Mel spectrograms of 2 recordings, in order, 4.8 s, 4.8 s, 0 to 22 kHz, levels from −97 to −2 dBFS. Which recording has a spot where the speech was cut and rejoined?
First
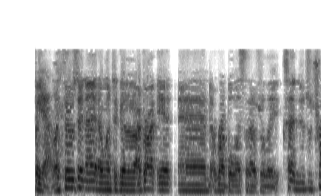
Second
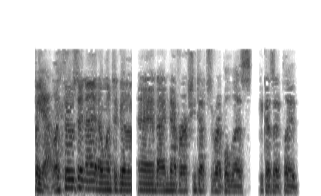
second; 1 cut; at 2.0 s

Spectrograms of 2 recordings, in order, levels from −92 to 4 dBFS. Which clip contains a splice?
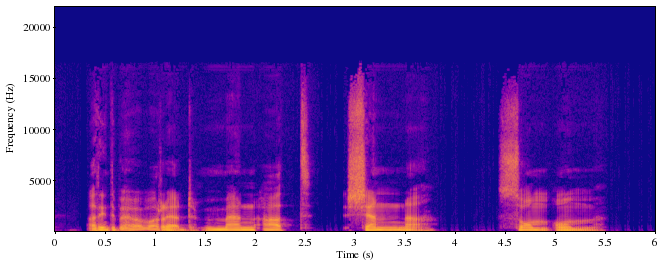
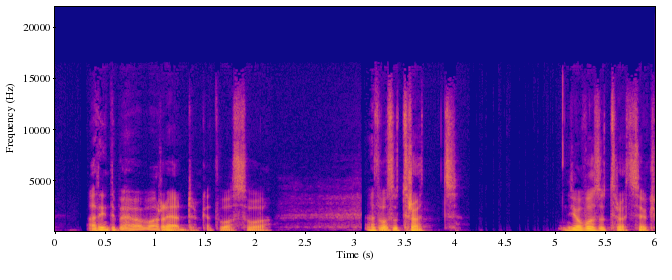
second; 2 cuts; at 1.5 s, 3.1 s

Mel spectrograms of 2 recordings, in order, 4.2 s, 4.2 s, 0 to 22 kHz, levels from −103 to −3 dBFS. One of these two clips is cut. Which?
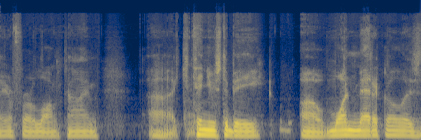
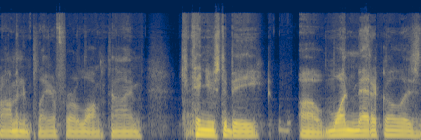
second; 1 cut; at 1.8 s

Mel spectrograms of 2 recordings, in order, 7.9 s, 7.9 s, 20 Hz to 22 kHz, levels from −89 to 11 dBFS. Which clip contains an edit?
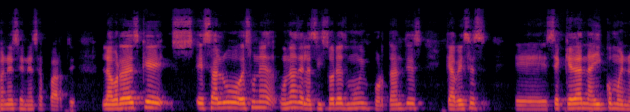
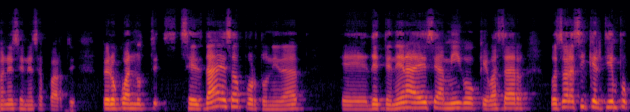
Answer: first; 1 cut; at 1.1 s

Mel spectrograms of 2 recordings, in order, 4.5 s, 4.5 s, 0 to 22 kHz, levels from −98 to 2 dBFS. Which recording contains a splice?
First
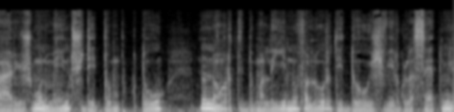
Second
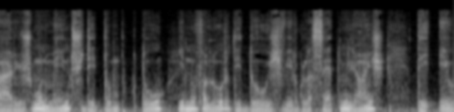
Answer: second; 1 cut; at 1.8 s

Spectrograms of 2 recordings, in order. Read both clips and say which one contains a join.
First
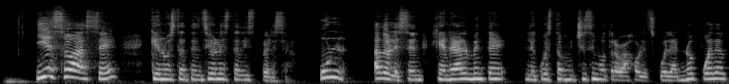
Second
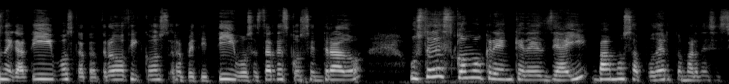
first; 1 cut; at 4.2 s

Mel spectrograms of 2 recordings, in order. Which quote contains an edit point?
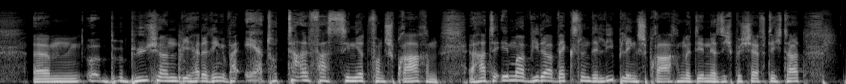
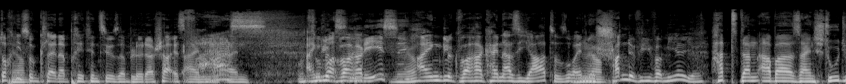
second; 1 cut; at 1.8 s

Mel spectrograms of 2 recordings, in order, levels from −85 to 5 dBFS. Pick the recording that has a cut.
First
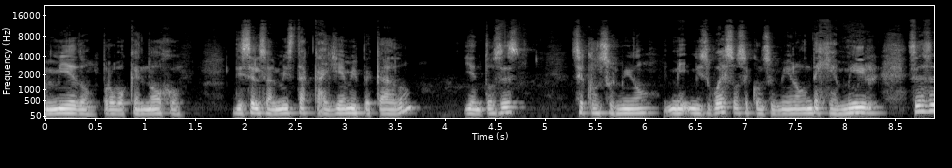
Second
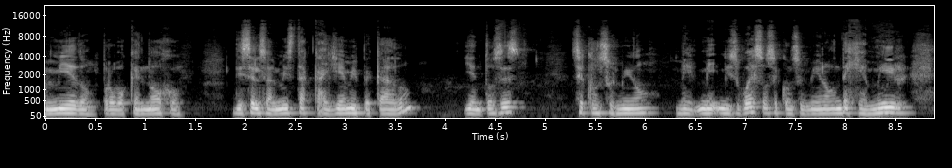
first; 1 cut; at 6.2 s

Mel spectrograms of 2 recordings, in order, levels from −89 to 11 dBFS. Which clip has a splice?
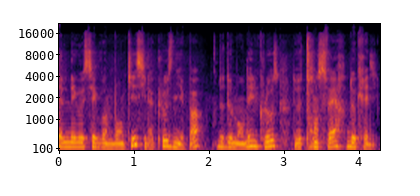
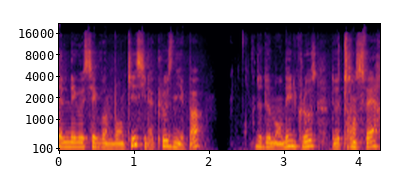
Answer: first; 1 cut; at 2.0 s

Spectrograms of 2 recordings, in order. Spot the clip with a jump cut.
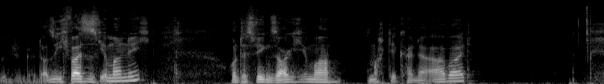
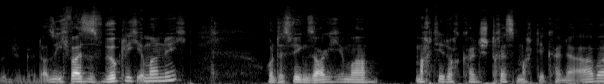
first; 2 cuts; at 1.0 s, 3.7 s

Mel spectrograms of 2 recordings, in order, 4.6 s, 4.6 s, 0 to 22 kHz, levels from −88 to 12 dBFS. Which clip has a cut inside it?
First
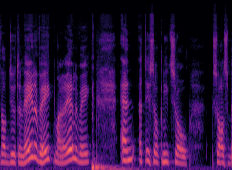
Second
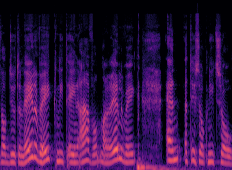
first; 1 cut; at 1.1 s

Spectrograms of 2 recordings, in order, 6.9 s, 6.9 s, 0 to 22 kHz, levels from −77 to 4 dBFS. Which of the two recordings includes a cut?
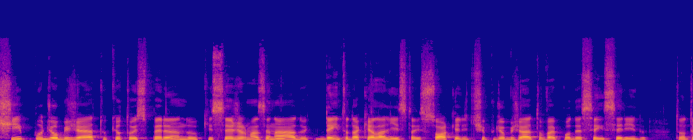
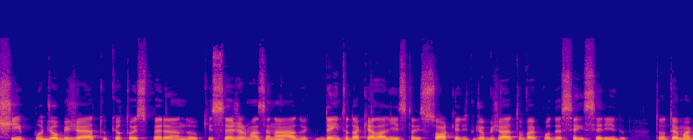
second; 1 cut; at 4.7 s

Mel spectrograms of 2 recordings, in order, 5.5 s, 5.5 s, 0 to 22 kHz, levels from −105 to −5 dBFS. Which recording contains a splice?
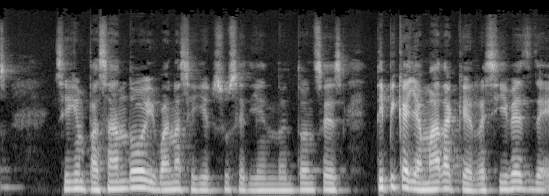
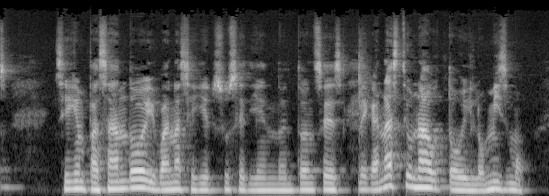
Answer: second; 1 cut; at 3.6 s

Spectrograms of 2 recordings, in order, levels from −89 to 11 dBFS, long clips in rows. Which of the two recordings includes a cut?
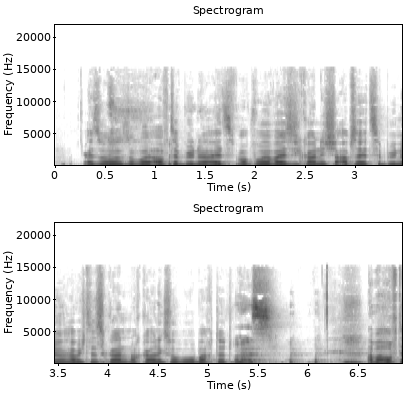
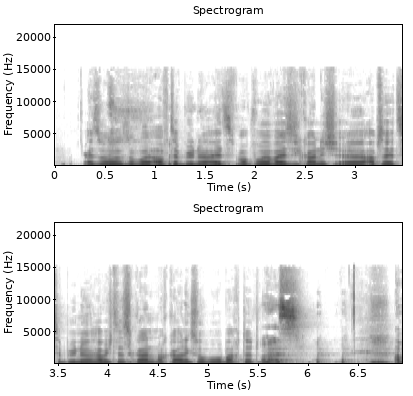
first; 1 cut; at 2.8 s

